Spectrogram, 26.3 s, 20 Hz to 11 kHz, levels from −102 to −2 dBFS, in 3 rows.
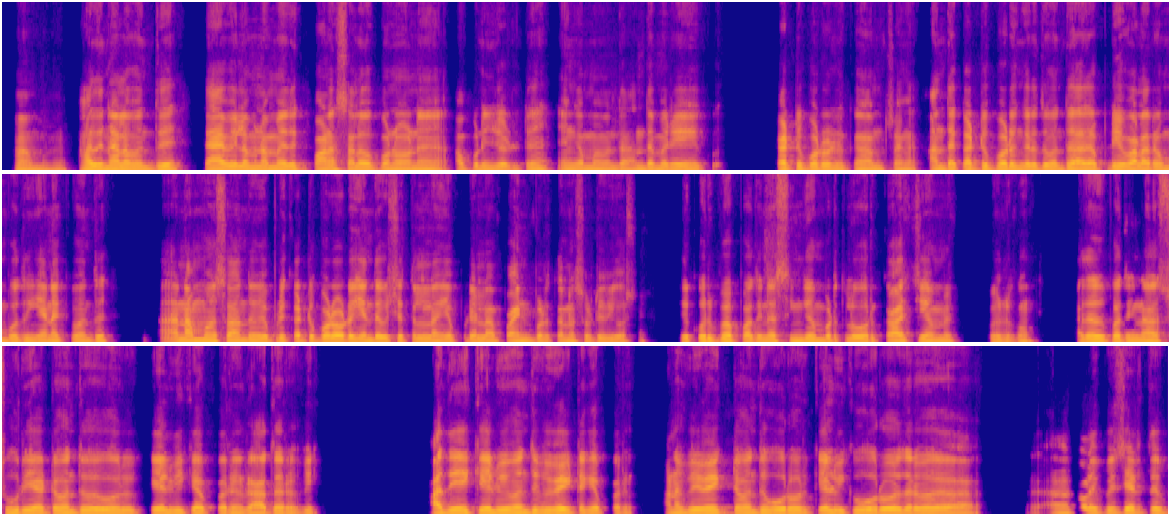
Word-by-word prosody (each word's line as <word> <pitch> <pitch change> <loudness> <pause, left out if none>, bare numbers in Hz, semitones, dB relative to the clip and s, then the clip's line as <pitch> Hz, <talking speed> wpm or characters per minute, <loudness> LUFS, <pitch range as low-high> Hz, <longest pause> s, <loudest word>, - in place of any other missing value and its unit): ஆமாங்க. 95 -1 -5 0.2
அதுனால 120 +2 +4
வந்து, 120 +6 0 0.3
"தேவையில்லாம 130 +2 +3
நம்ம 110 0 +2
எதுக்கு 120 -1 -1
பணம் 115 +2 +1
செலவு 110 -1 +1
பண்ணுவோனு", 100 0 0 0.3
அப்டின் 110 +1 -4
சொல்லிட்டு 105 +12 -4 0.2
எங்க 115 0 -2
அம்மா 105 -1 -3
வந்து, 115 +3 -4
அந்த 105 0 -1
மாரி 120 +1 +1 0.7
கட்டுப்பாடோட 120 0 +2
இருக்க 100 0 -6
ஆரம்பிச்சாங்க. 95 -1 -4 0.2
அந்த 120 +3 0
கட்டுப்பாடுங்றது 125 -2 +1
வந்து 125 +5 0
அது 110 - +4
அப்படியே 125 +6 0
வளரும்போது, 105 +2 0
எனக்கு 130 +2 -2
வந்து, 150 +6 -3 0.5
அ - - -2
நம்ம 145 +3 +2
சார்ந்தவ 135 0 +1
எப்டி 125 +2 -4
கட்டுப்பாடோட 115 0 +2
எந்த 110 +1 0
விஷயத்துலலாம் 115 +1 -2
எப்டியெல்லாம் 110 +3 -3
பயன்படுத்தணும் 105 0 -2
சொல்ட்டு 100 -2 -4
யோசிச்சேன். 90 - -12 0.2
இது 110 - -3
குறிப்பா 130 +2 +3
பாத்தீங்கன்னா, 115 -1 0
சிங்கம் 125 0 0
படத்துல 115 0 -1
ஒரு 100 - -8
காட்சி 100 +2 +1
அமைப்பு 95 0 -6
இருக்கும். 90 0 -6 0.3
அதாவது 115 +2 +3
பாத்தீங்கன்னா, 110 -2 +1
சூர்யாட்ட 120 -1 +1
வந்து 125 +3 0 0.2
ஒரு 105 -1 +1 0.2
கேள்வி 115 +1 +2
கேட்பாரு 100 -1 0
ராதா 95 +1 +2
ரவி, 90 0 -4 0.9
அதே 120 +3 +4
கேள்விய 115 -2 +5
வந்து 115 +4 +1
விவேக்ட்ட 110 0 +4
கேட்பாரு. 95 - -5 0.3
ஆனா, 120 - -1
விவேக்ட்ட 130 +1 +3
வந்து 130 +4 0
ஒரு 115 +3 +4
ஒரு 120 - -3
கேள்விக்கும் 125 0 +2
ஒரு 115 - +2
ஒரு 115 - +5
தடவ, 120 +4 +3 0.9
அ 105 - -5 0.2
தொலைபேசி 120 0 -1
எடுத்து, 110 +2 -2
115 Hz, 165 wpm, -24 LUFS, 105-125 Hz, 0.9 s, கேள்விய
